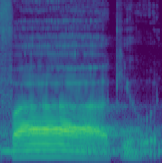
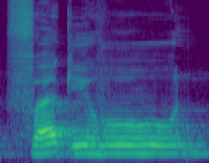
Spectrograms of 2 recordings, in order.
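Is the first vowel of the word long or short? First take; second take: long; short. First: The first vowel is drawn out long. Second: The first vowel is said short. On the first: The enjoyment is boundless. "dibacanya panjang" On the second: The joy of company is more intense. "Bacaan pendek"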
